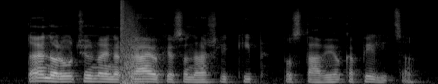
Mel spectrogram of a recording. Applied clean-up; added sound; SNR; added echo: none; Gunshot, gunfire; 12 dB; none.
